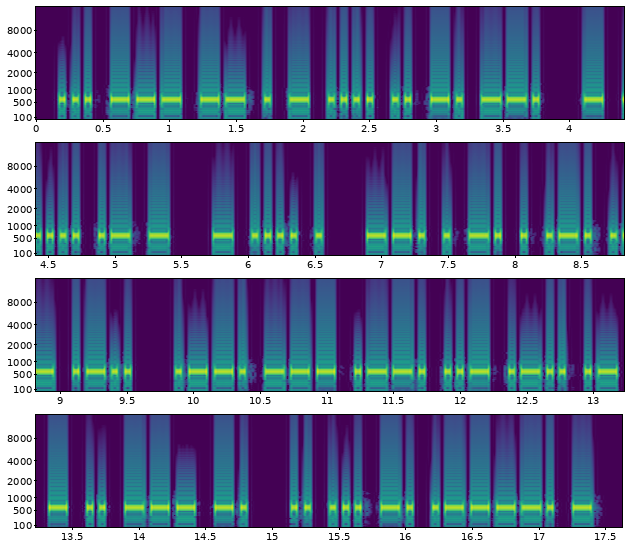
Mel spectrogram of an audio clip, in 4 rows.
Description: Morse code, heard as a keyed tone, about 25 wpm, 600 Hz. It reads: SOMETHING THAT THE GENERAL POPULATION ISN'T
